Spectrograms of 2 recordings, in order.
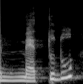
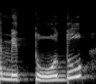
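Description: First: "método" as MÉ-to-do; correct first-syllable stress. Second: "método" stressed on the second syllable, me-TO-do; "método" as meTOdo; wrong stress. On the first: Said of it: "é método". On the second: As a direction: push the accent onto TO in "método". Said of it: "não é método". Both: Shown as a demonstration.

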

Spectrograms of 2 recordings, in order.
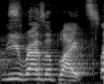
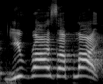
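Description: First: A light Aussie twang, laughing; Australian accent. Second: High mock Australian accent on rise up lights. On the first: Co-host repeating the demo, light Australian accent. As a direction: echo it in a hint of Australian. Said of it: "Australian accent". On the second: Explaining the joke to listeners, high mock Australian accent. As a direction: demo the Aussie twang. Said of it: "if you don't know an Australian accent". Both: Shown as a demonstration.

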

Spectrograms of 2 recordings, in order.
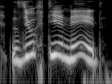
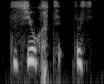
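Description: First: Said in the usual way. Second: Words catching in the throat; choking on a drink. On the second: Real, not acted. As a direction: choke on it as you speak. (verschluckt beim Sprechen)

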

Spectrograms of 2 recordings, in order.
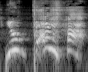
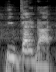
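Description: First: High, emphatic mock threat; playful warning. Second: Said in the usual way. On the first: Woman teasing her beloved not to talk, playful warning. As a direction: warn with hammed-up force.

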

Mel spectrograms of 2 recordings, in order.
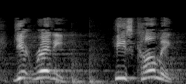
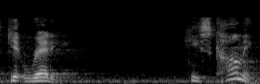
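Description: First: Calling out. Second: Hushed. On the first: The crying voice in wilderness. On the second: Quiet echo of the voice's cry. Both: Acted.

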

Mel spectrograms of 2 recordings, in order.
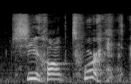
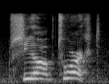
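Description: First: "She-Hulk twerked" drawn out slowly; slowed-down amazed repeat. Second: Said in the usual way. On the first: Shown as a demonstration.

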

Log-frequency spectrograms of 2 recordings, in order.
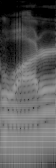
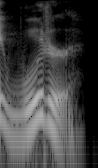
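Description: First: Said in the usual way. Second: WOODER with an oo in the first syllable; mock-quoting the odd "wooder"; mispronounced water. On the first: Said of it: "So she'd say". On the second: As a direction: say "wooder", rhyming it with "gooder". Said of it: "Why'd you say wooder?".

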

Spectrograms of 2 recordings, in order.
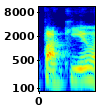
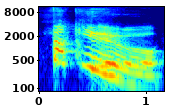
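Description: First: Said in the usual way. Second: Parting yell as the door slams; angry shout. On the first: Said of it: "while I said the second". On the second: Retold or imitated. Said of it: "before I shut it, I go".

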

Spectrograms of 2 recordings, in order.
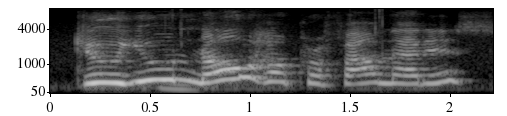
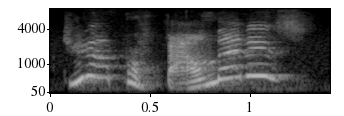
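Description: First: Slow, louder, high and drawn out; awed emphasis. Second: Quick, high, breathless wonder; amazed. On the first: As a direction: lean on every word in awe. Repeating his amazement, slower. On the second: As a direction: rush it out in awe. Marveling at God's choice. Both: Real, not acted.

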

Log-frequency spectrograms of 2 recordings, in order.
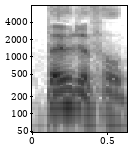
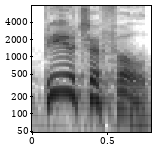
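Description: First: "beautiful" as "boo-tiful", without y; plain oo in "beautiful"; yod-dropped pronunciation. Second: "beautiful" as "byoo-tiful", with y; standard pronunciation. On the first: Retold or imitated. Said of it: "every time he said". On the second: Shown as a demonstration. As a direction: correct him with the y in "beautiful".

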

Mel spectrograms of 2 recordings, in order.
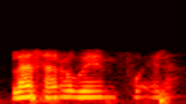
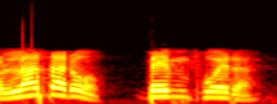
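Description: First: Hushed, far too gentle a summons; understated murmur of a call; soft, timid call. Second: Loud, forceful voice of command; booming summons, each part punched out; commanding shout. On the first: Shown as a demonstration. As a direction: say it quietly, with no command in it. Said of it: "seguramente el Señor no le dijo". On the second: Acted. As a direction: call out like a general ordering troops. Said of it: "me puede recordar la voz de mando".

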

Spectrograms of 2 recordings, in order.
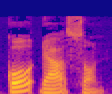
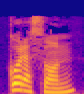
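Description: First: "Corazón" broken slowly into co-ra-zón, stress on the last; syllable by syllable. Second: Said in the usual way. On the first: Shown as a demonstration. Teacher showing students the accented last syllable, "Corazón" slowly syllabified. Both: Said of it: "se acentúa en la O".

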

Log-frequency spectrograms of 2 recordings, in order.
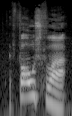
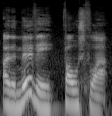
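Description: First: "falls" pushed higher and louder; emphatic repeat. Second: Said in the usual way. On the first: Real, not acted. Repeating his verdict, he hits "falls" hard. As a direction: hammer the word "falls".

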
